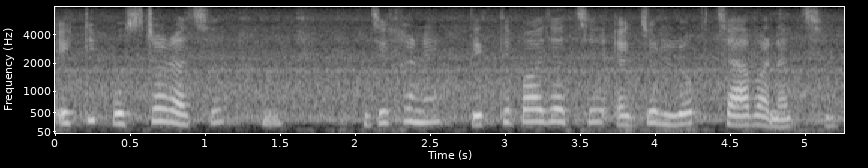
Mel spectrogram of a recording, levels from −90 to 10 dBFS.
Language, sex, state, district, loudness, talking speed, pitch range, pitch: Bengali, female, West Bengal, Cooch Behar, -17 LUFS, 125 wpm, 240-295 Hz, 275 Hz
